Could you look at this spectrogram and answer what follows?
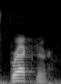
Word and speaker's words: Brechner: mispronounced by almost everybody that's the way it's actually pronounced is brechner so if you take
